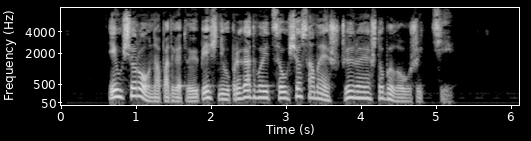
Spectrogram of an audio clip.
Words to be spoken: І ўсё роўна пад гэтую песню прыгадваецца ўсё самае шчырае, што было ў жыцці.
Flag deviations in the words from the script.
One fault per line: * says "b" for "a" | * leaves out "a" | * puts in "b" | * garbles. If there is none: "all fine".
all fine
